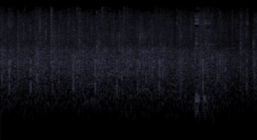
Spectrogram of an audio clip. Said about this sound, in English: Go on, that deserves a clap. Yeah, go ahead.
